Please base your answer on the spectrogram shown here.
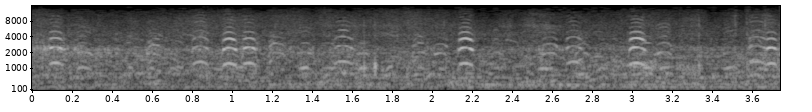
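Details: A colony of Indian skimmers at National Chambal Sanctuary, Dholpur, Rajasthan, India, in February 2021 gives short, nasal, yelping calls that overlap and repeat several times a second, building into a busy, honking chorus.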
